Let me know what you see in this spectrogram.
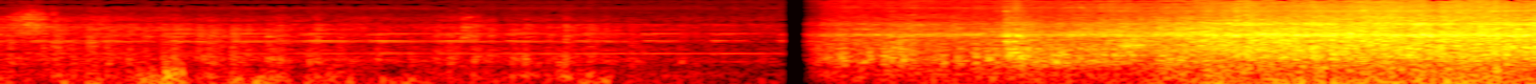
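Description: Train running on rails. A quieter stretch with a faint steady whine is broken off by a sudden cut about five seconds in, followed by louder steady running noise that builds over a couple of seconds.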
